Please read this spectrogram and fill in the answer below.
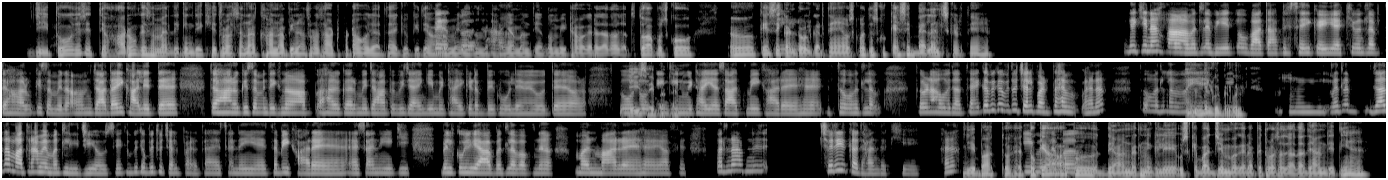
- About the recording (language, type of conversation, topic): Hindi, podcast, रिकवरी के दौरान खाने-पीने में आप क्या बदलाव करते हैं?
- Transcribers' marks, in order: in English: "कंट्रोल"; in English: "बैलेंस"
